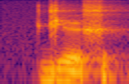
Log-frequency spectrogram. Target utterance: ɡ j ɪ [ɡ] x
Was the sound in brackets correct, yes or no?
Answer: no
